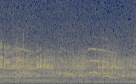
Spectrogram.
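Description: Dense chorus of gannets calling across a crowded seabird colony on a white rock, a continuous overlapping din of harsh cries with no single bird standing out.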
